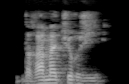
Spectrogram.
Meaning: dramaturgy
- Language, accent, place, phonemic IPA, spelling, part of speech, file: French, France, Lyon, /dʁa.ma.tyʁ.ʒi/, dramaturgie, noun, LL-Q150 (fra)-dramaturgie.wav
